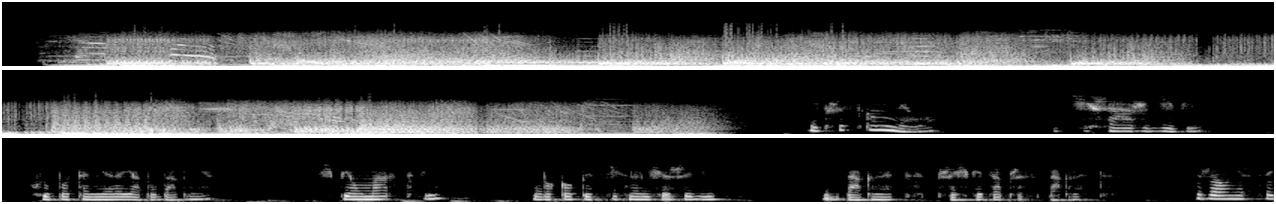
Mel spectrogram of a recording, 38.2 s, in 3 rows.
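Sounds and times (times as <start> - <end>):
battlefield explosions: 0.6 - 20.0
speech: 26.0 - 27.5, 28.8 - 30.0, 30.8 - 32.8, 33.6 - 36.4, 37.4 - 38.1.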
